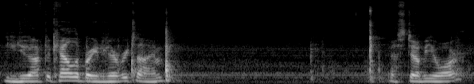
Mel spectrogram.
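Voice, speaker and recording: This is a casual, rambling how-to video in which a man who's into CB radio explains his setup hands-on, restarting now and then as he handles the gear. He speaks at medium pitch and normal speed into a camera mic, with slight background noise.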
